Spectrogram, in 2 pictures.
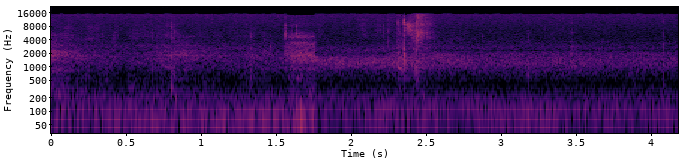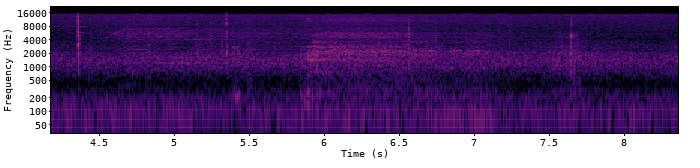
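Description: Faint open-air ambience: low wind rumble on the microphone with a light hiss, broken by a few small clicks.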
